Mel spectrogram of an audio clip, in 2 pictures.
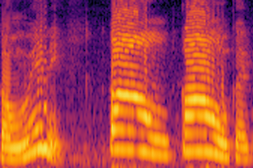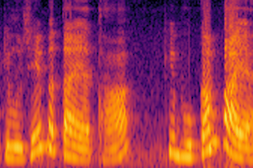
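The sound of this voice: A very slow, high-pitched cartoonish character voice from a woman, full of very wide pitch swings.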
